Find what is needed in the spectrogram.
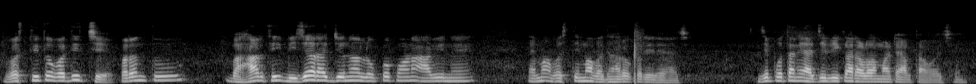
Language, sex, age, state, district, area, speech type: Gujarati, male, 45-60, Gujarat, Ahmedabad, urban, spontaneous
